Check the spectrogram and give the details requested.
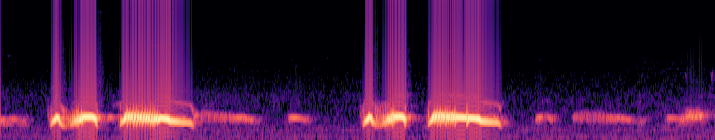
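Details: Spotted dove calling, used to prompt newly caught doves to coo soon. Two identical phrases about two and a half seconds apart, each a wavering double hoot plus a longer falling coo, trailed by soft low notes.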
